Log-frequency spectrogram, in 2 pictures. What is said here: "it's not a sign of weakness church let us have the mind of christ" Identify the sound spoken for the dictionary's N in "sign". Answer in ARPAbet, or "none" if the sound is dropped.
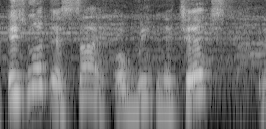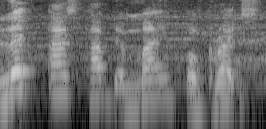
N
